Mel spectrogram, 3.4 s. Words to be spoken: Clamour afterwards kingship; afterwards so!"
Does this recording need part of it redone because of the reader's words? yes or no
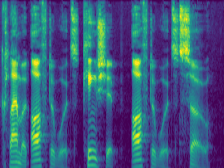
no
